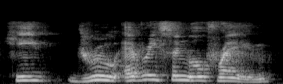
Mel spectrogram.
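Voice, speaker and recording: An older man with a loud, gruff voice, telling animated stories as a voice actor being interviewed. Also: high voice, slow pace. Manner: animated, acts out what others said. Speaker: voice actor guest. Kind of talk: interview storytelling. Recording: roomy, slightly dull recording.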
